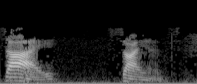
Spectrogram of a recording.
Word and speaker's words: Psience: and it is spelled P-S-I-E-N-C-E, and my first reaction when I looked at this book was Psy, science.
